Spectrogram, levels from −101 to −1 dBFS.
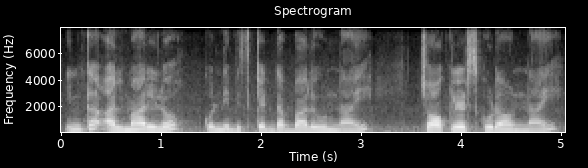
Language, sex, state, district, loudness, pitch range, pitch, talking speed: Telugu, female, Telangana, Hyderabad, -17 LUFS, 215-240 Hz, 225 Hz, 105 wpm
